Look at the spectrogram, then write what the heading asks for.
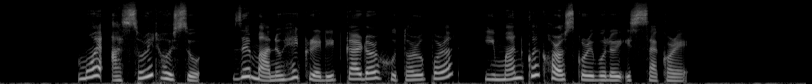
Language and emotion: Assamese, surprised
